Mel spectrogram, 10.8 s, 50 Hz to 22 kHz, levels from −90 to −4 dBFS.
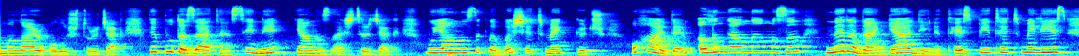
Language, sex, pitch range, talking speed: Turkish, female, 235-320 Hz, 105 wpm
